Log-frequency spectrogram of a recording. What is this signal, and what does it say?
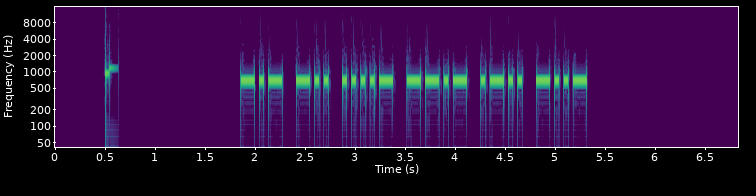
Morse code, heard as a keyed tone, about 26 wpm, 700 Hz. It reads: KD4QLX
